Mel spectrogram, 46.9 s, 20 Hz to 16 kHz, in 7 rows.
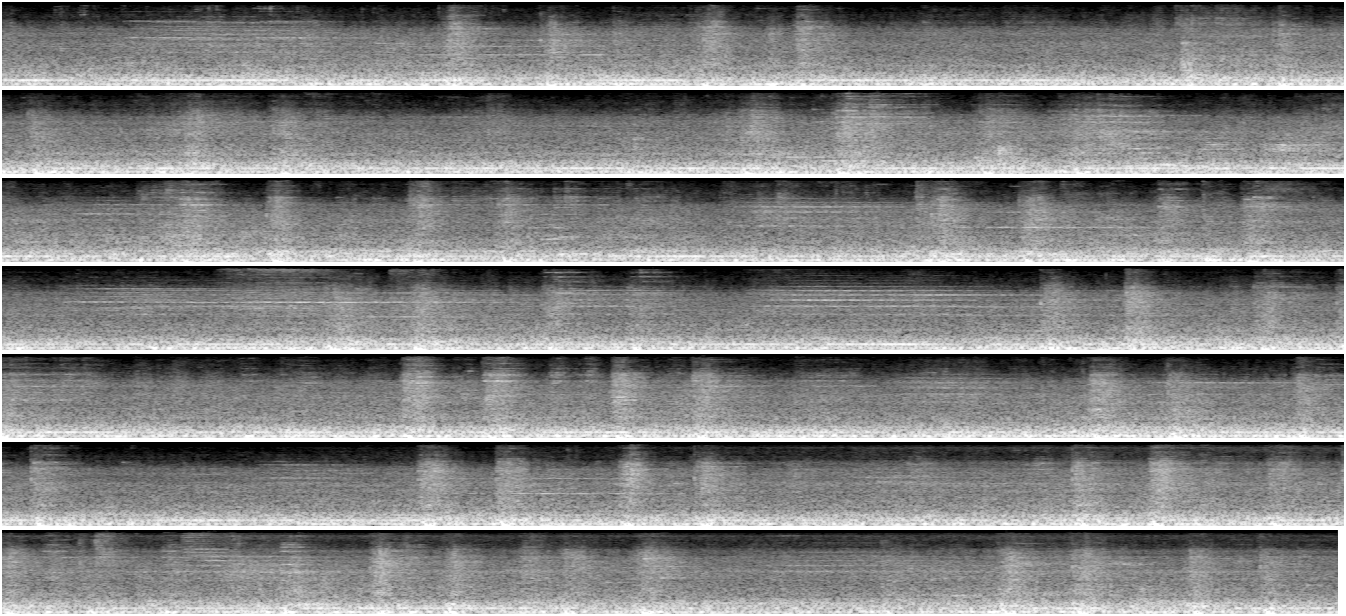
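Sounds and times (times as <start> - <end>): freight train rolling past: 0.0 - 46.9
high wheel squeals: 0.5 - 3.4, 20.4 - 25.6.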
